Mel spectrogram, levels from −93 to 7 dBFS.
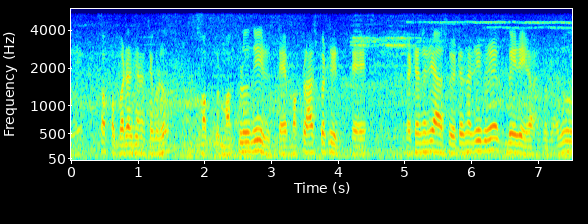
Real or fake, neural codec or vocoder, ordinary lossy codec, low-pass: real; none; none; 5.4 kHz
